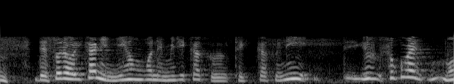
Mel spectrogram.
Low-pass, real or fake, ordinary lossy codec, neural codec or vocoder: 3.6 kHz; real; none; none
